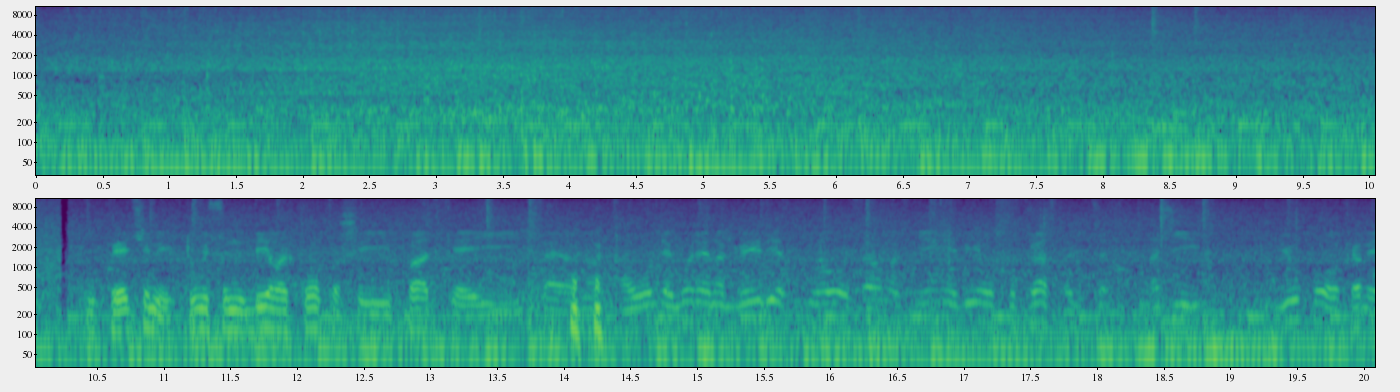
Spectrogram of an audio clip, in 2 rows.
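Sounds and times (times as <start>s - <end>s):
stream running over rocks: 0.0s - 20.0s.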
